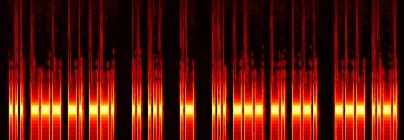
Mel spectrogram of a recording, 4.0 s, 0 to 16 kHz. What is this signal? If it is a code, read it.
Morse code, heard as a keyed tone, about 44 wpm, 700 Hz. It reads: SONG IS A SONG OF
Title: Sentences from Top 1500 Words 45wpm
